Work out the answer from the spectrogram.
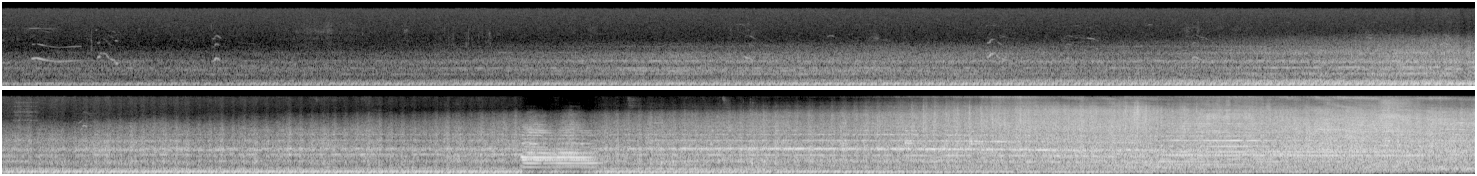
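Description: Freight train cars and wheels running past steadily, while the diesel locomotives of a second, approaching BNSF train grow louder over the first half. A short locomotive horn blast comes about two-thirds of the way in.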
